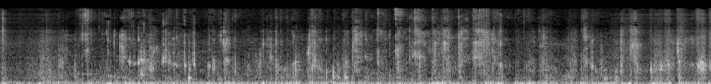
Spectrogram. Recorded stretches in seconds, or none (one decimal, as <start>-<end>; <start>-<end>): 0.6-6.1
